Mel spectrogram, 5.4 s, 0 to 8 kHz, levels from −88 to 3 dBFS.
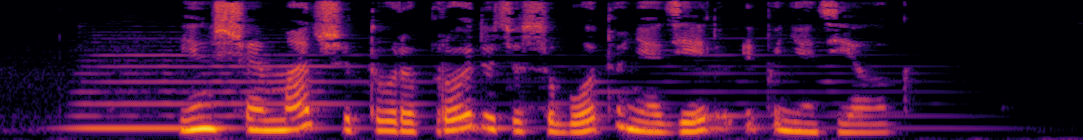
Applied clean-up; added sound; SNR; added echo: classical method log-MMSE.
